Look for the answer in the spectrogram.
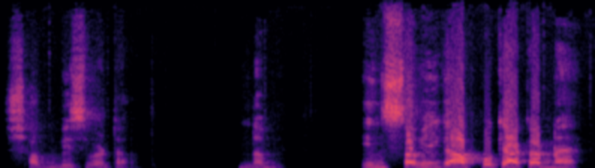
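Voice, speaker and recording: A man's voice: high-pitched, animated, measured pace. A man teaching an exam-prep math lesson, explaining step by step, asking questions and answering them himself, and reciting numbers and tables aloud.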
